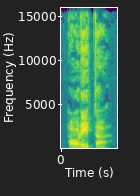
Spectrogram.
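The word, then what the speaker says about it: ahorita: el futuro right now aurita remember the h is silent aurita this morning every other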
